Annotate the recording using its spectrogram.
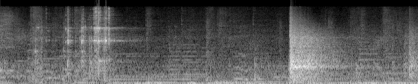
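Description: Light metallic clinks of a wire whisk being pulled from a crock of kitchen utensils, then one sharp knock about three seconds in, over background music.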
